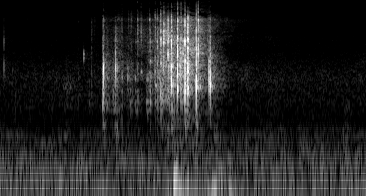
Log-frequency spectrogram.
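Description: A stiff album page flaps and rustles as it is turned.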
